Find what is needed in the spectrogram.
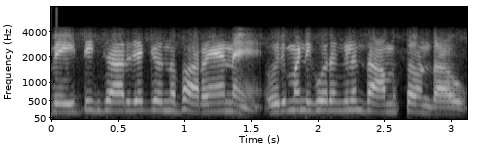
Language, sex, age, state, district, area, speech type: Malayalam, female, 60+, Kerala, Alappuzha, rural, conversation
